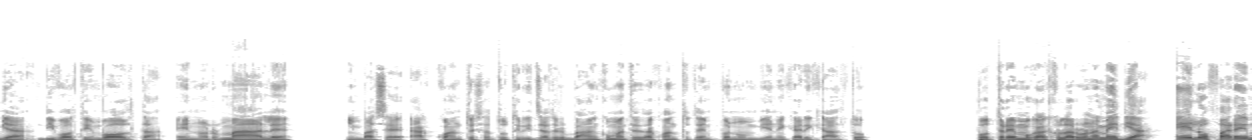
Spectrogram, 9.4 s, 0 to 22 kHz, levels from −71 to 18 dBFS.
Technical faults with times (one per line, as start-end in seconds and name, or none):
none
